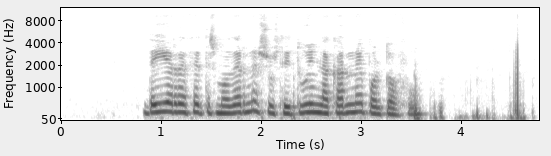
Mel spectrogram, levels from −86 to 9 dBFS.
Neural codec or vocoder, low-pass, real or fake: none; 9.9 kHz; real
